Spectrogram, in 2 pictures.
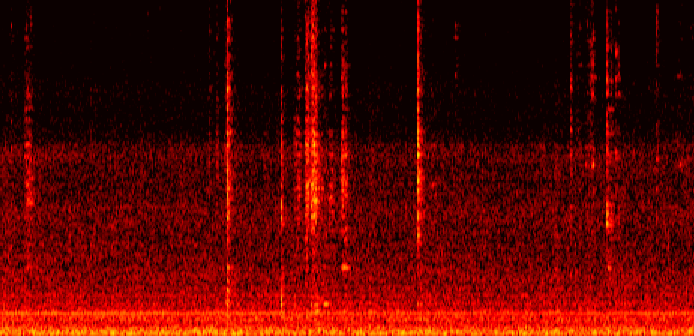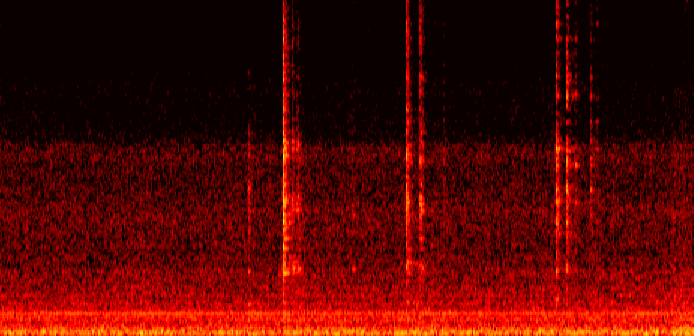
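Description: A long steel ladle clinking and scraping against an iron karahi: scattered short metal clicks a second or more apart while softened tomato skins are lifted out of the chicken and tomatoes, over a steady hiss.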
